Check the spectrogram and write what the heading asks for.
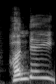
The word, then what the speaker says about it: Hyundai: Hyundai Genesis. One of the last brands that you probably think of, and you shouldn't, is Hyundai, which rhymes with Sunday.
